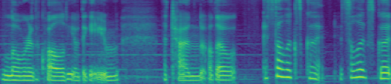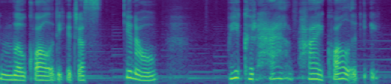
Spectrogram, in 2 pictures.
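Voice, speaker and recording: A woman talks with a fairly low pitch and lively intonation at a moderate pace. Long, frequent pauses break her speech over music in the background. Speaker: streamer. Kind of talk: casual talk to stream.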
